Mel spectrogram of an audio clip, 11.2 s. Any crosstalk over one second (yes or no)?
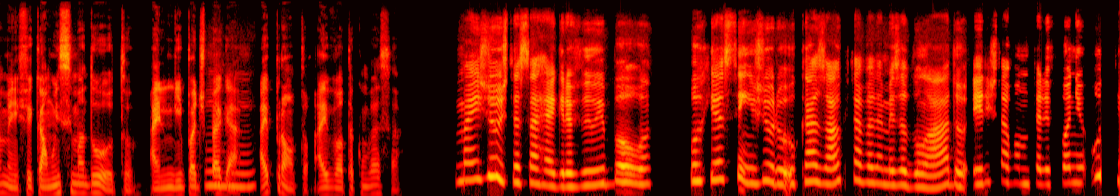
no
